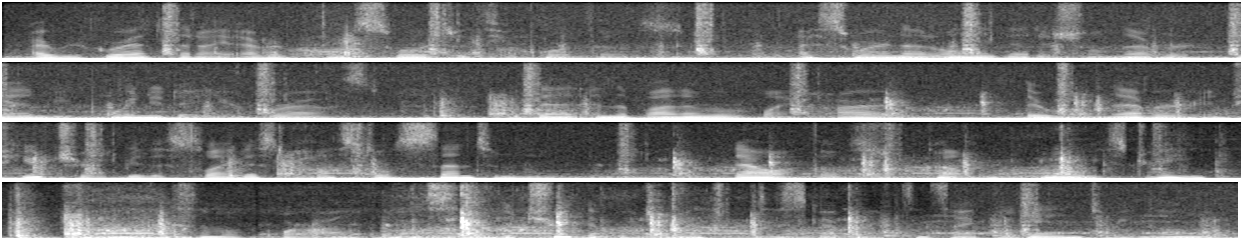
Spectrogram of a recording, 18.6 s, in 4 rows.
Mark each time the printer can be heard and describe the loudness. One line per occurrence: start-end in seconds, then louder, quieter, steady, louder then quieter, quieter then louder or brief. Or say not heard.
0.0-18.5 louder.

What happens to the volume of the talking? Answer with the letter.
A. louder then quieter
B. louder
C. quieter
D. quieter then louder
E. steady
E.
